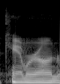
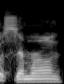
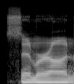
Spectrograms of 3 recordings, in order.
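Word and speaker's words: Cimarron: The Cameron River. Oh, Simmeron. Simmeron River.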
